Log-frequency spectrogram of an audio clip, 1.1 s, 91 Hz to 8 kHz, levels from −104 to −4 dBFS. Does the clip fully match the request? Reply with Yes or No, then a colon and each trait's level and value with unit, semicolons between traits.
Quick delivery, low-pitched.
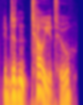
Yes: fast, 270 wpm; low, 110 Hz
